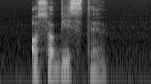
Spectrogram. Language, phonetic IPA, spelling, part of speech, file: Polish, [ˌɔsɔˈbʲistɨ], osobisty, adjective, Pl-osobisty.ogg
